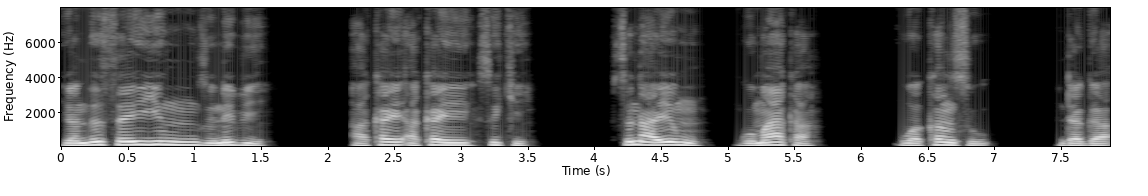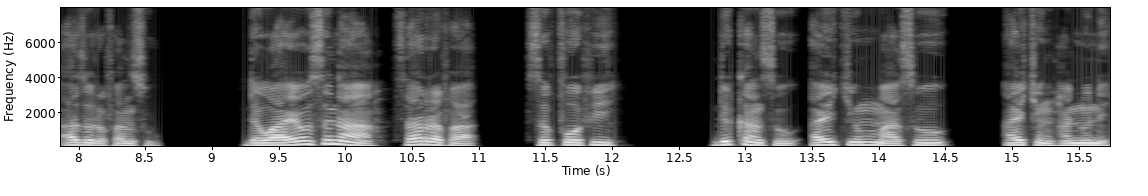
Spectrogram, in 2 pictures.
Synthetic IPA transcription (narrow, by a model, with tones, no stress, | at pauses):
jɐ˨nzu˦sa˦jːɪ˦nzʊ˨nʊ˦biː˨ | ʔa˨ka˦jʔa˨ka˦˨jsʊ˦kʲeː˨ | sʊ˦naː˨jɪ˦ŋ | ɡʷʊ˨maː˦ka˨ | wa˨kɐ˦˨nsu˨ | dɐ˨ɡa˨ʔa˦zʊ˨ɾɸɐ˦nsu˨ʔ | da˨waː˨ja˦wsʊ˦naː˨sɐ˦rːɐ˨ɸa˨ | sɪ˦ɸːoː˦ɸiː˦ | dʊ˦kɐ˨nsu˨ʔa˦jkʲɪ˨mːaː˨suː˦ | ʔa˦jkʲɪ˨ŋɦa˦nːuː˦neː˨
